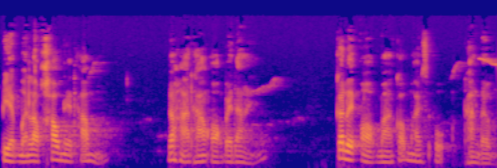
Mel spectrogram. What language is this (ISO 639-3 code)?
tha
